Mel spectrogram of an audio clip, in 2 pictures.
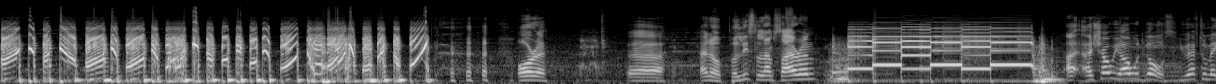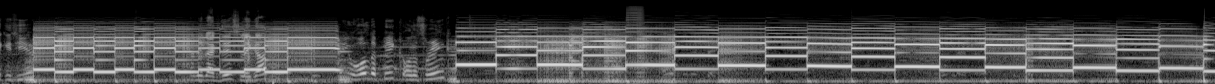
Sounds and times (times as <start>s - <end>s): Guitar: 0.0s - 4.4s, 5.7s - 7.5s, 8.2s - 24.3s
Speech: 6.3s - 8.2s, 10.7s - 12.5s, 14.1s - 14.9s, 15.6s - 16.6s.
